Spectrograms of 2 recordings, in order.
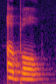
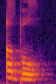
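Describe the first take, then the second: First: The vowel is reduced and weak. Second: The vowel is reduced and weak.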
